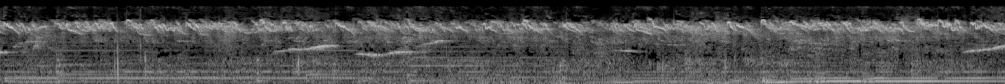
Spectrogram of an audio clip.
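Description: Dense, continuous chatter of high-pitched bird chirps, with a short rising whistled call repeating every few seconds, over background music with held low notes.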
